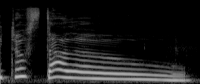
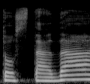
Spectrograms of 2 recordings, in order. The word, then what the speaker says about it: Tostado: They're like, is it tostada? And I'm like, no, it's tostado with an O. There's a difference.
